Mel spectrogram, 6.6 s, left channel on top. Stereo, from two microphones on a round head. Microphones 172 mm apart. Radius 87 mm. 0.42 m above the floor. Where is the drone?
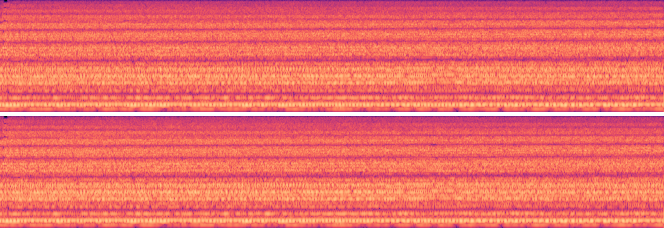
Centre (ahead or behind); by 6.7 s 10° left (ahead or behind).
